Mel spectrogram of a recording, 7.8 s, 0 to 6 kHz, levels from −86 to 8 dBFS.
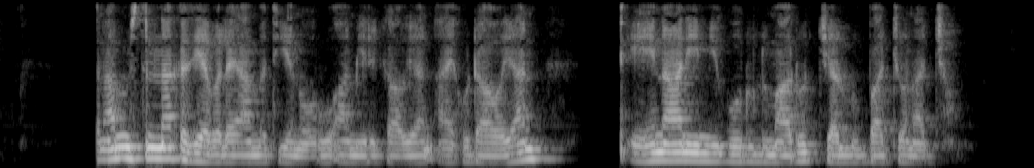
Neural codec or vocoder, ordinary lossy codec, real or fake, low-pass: none; AAC, 48 kbps; real; 5.4 kHz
